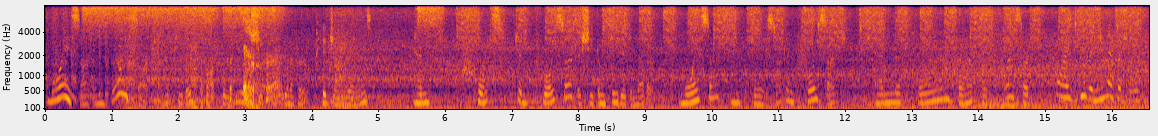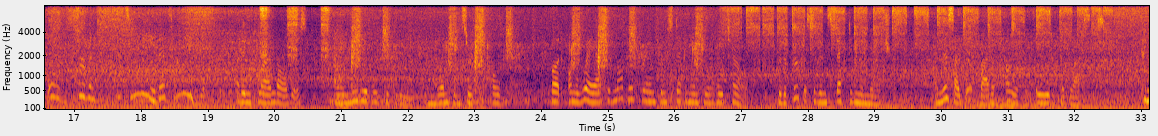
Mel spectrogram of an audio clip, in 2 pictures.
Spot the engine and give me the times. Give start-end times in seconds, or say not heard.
0.0-23.3, 25.7-33.0.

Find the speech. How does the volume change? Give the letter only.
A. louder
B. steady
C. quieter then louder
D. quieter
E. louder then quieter
B.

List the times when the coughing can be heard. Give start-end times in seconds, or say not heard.
2.4-3.7.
